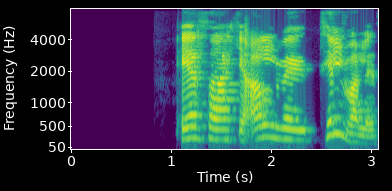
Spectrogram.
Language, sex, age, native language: Icelandic, female, 40-49, Icelandic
